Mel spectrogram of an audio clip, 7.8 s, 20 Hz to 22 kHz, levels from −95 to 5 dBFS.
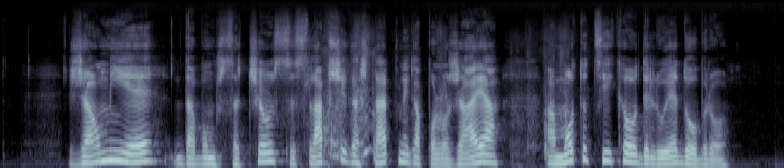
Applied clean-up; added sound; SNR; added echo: neural mask model RNNoise.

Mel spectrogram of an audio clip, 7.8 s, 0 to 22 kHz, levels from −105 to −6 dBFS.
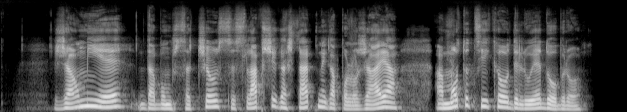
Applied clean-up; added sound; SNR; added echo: neural mask model Resemble Enhance denoiser.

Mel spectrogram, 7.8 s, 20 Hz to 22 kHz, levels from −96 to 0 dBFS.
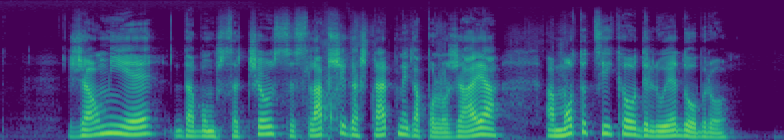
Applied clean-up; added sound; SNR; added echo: neural mask model DeepFilterNet 3.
